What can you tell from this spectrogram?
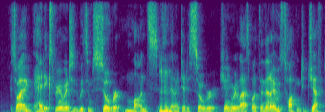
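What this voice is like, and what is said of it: Usual voice. Nothing is said of it.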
